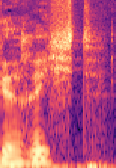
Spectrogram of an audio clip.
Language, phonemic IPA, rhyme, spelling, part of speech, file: German, /ɡəˈʁɪçt/, -ɪçt, Gericht, noun, De-Gericht.ogg
- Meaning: 1. court (of justice) 2. judgement / judgment 3. dish (a type of prepared food)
